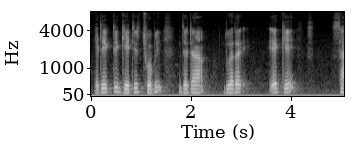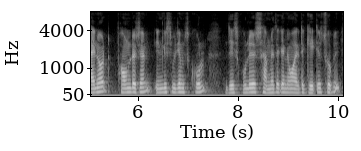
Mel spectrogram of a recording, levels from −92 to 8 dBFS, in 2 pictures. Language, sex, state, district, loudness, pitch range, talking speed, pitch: Bengali, male, Tripura, West Tripura, -20 LUFS, 135-150 Hz, 135 wpm, 145 Hz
